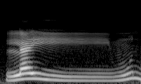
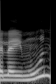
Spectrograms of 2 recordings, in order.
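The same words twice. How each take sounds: First: Put-on ليمون sounded out very slowly for children; drawn-out demonstration. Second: Said in the usual way. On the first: Shown as a demonstration. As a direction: stretch the first syllable of ليمون slowly. (نطق ليمون ببطء مع مد) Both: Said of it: "ادي الصورة اللي فيها لا".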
